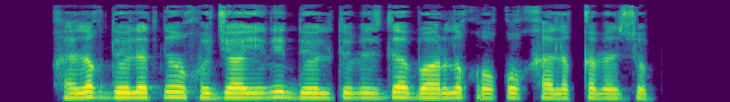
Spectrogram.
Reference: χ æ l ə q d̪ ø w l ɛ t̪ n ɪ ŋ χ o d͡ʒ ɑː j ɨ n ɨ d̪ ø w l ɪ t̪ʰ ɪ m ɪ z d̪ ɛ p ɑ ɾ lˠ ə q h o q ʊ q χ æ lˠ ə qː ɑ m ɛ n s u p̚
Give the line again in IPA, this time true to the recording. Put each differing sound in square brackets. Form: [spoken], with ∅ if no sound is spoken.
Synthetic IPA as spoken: χ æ l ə q d̪ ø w l ɛ t̪ n ɪ ŋ χ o d͡ʒ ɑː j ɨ n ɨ d̪ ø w l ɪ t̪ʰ ɪ m ɪ z d̪ ɛ [b] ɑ ɾ lˠ ə q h o q ʊ q χ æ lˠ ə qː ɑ m ɛ n s u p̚

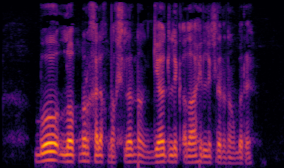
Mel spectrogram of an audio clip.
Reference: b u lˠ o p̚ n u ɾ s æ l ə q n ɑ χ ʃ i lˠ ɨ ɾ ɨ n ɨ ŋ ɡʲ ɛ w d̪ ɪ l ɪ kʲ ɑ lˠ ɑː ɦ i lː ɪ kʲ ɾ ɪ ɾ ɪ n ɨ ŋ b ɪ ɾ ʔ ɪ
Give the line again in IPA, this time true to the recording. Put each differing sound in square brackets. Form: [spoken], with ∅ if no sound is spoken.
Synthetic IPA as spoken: b u lˠ o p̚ n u ɾ [χ] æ l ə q n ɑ χ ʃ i lˠ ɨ ɾ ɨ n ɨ ŋ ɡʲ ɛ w d̪ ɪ l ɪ kʲ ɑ lˠ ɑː ɦ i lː ɪ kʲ [l] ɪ ɾ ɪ n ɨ ŋ b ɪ ɾ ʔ ɪ

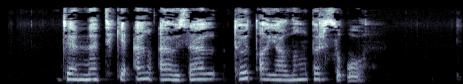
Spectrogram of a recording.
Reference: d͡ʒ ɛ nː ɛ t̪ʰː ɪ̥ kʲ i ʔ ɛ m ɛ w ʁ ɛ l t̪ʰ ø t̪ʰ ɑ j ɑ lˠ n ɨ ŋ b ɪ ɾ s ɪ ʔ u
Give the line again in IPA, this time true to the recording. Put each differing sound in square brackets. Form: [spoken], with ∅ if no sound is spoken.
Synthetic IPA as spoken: d͡ʒ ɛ nː ɛ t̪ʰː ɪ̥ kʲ i ʔ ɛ [ŋ] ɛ w [z] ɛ l t̪ʰ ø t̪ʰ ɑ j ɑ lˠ n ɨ ŋ b ɪ ɾ s ɪ ʔ u

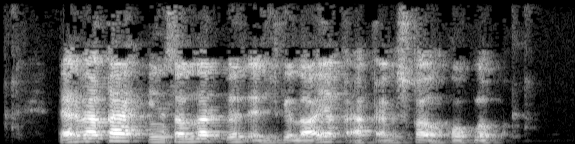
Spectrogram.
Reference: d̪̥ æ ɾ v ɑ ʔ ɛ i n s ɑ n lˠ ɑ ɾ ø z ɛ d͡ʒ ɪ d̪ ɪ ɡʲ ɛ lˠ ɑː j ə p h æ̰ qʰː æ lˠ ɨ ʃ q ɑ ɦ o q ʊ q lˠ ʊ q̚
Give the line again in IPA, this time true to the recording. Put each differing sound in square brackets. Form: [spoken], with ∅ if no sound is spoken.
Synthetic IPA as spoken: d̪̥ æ ɾ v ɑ [q] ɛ i n s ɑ n lˠ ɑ ɾ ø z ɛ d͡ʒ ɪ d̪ ɪ ɡʲ ɛ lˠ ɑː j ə [q] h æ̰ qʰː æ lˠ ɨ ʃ q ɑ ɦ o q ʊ q lˠ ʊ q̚

